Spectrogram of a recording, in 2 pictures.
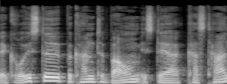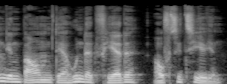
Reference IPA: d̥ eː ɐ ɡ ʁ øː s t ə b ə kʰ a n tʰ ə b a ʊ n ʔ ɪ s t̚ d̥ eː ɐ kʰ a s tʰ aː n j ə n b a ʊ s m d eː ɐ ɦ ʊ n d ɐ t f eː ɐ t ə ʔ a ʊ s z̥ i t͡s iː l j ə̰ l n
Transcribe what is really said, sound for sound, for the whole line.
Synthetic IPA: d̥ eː ɐ ɡ ʁ øː s t ə b ə kʰ a n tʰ ə b a ʊ m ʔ ɪ s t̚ d̥ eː ɐ kʰ a s tʰ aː n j ə n b a ʊ m d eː ɐ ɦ ʊ n d ɐ t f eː ɐ d ə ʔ a ʊ f z̥ i t͡s iː l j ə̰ n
